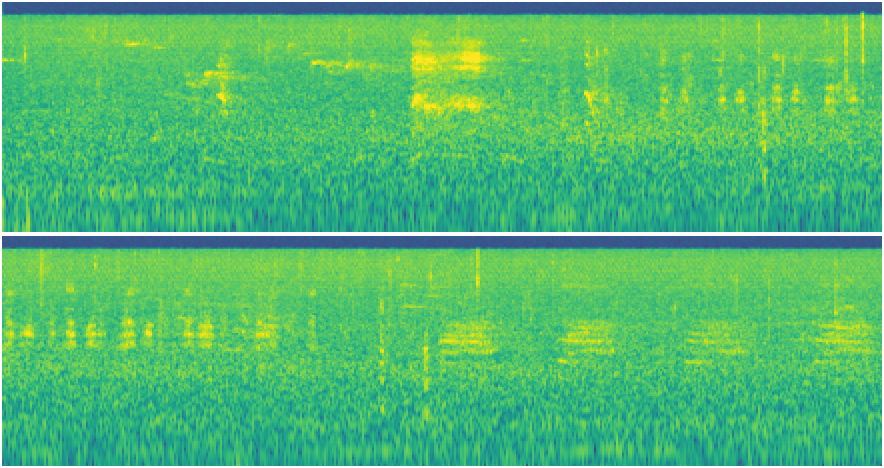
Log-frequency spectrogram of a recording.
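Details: Mallard ducks on a pond giving a loose series of nasal quacks, some in short runs, fairly faint behind a steady rushing background noise.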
